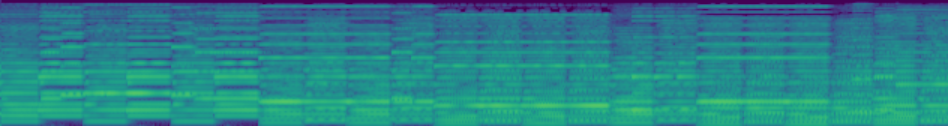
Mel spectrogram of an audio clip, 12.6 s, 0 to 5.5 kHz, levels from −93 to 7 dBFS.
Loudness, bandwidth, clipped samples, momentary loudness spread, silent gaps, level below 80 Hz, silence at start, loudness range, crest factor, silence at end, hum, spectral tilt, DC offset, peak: -23 LUFS; 5.2 kHz; under 0.1%; 3 LU; none; -42 dBFS; 0 s; 1 LU; 12 dB; 0 s; none; -7.5 dB/octave; under 0.1%; -10 dBFS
